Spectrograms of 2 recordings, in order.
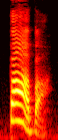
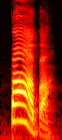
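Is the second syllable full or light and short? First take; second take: light; light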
